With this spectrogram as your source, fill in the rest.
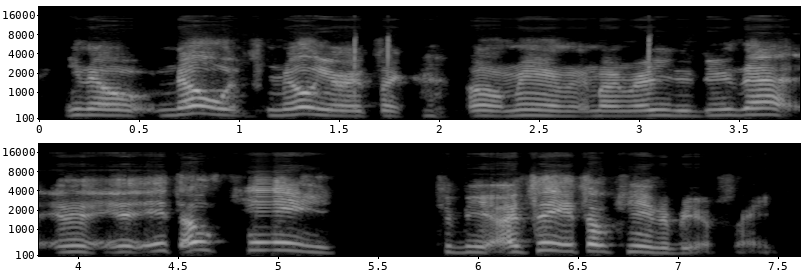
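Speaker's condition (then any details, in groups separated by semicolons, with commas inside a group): Cerebral palsy; from birth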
